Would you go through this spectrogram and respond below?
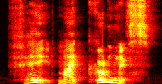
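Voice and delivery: high, slow, scandalized gasp; mock outrage. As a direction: clutch your pearls, drawn out.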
